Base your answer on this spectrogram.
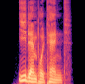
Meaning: idempotent
- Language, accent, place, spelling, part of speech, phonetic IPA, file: German, Germany, Berlin, idempotent, adjective, [ˈiːdɛmpoˌtɛnt], De-idempotent.ogg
